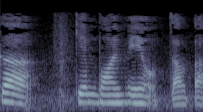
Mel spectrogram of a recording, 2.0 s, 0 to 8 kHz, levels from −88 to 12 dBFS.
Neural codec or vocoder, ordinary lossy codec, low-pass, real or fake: vocoder, 22.05 kHz, 80 mel bands, WaveNeXt; MP3, 24 kbps; 7.2 kHz; fake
